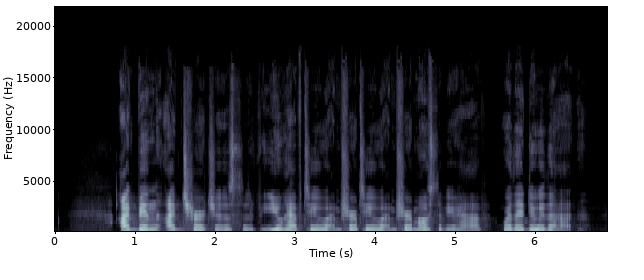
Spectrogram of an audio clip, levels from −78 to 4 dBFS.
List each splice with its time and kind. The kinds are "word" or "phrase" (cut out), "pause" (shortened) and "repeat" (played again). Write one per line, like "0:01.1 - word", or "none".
0:01.6 - phrase
0:03.8 - repeat
0:05.5 - pause
0:05.9 - word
